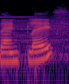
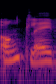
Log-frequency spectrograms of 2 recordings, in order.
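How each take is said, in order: First: The word is said with the usual English pronunciation. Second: The word is said with a French-style pronunciation. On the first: The speaker calls it right. "That's how the normal word is pronounced" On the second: The speaker calls it wrong. "That's kind of a dumb pronunciation though. ... it's a French word"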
